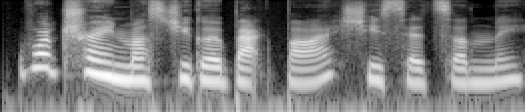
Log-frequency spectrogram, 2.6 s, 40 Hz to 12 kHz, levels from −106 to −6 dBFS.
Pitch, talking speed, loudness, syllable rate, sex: 220 Hz, 230 wpm, -18 LUFS, 5.0 syllables/s, female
